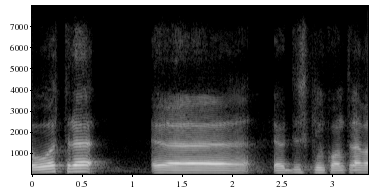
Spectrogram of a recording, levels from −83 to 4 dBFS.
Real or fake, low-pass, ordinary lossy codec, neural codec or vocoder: fake; 7.2 kHz; Opus, 32 kbps; codec, 24 kHz, 0.9 kbps, DualCodec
